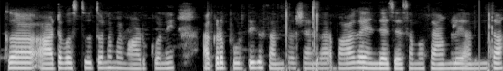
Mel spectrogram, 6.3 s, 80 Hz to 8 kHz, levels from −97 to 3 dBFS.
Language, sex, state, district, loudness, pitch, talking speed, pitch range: Telugu, female, Andhra Pradesh, Anantapur, -19 LUFS, 210 Hz, 145 wpm, 200-215 Hz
